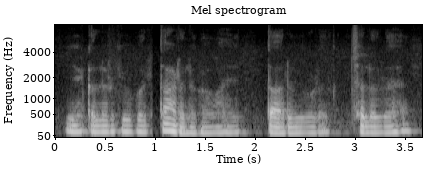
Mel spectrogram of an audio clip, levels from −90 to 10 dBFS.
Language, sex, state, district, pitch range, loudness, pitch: Hindi, male, Bihar, Supaul, 105-120 Hz, -20 LUFS, 110 Hz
